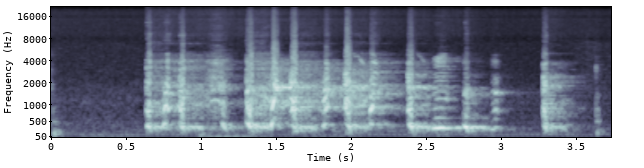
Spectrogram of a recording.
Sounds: Cough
